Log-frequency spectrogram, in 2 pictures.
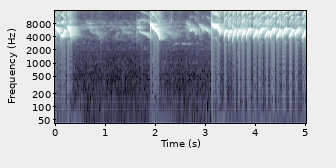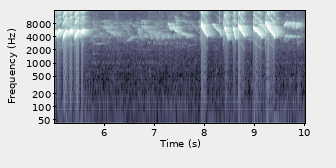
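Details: White-eye song played to provoke lazy caged white-eyes into singing as in the wild, said to be a female's voice: high thin chirps, then a fast run of about twenty sweet trilled notes, then descending slurred twitters.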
